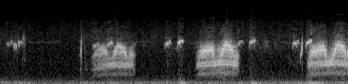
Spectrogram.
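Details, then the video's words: Morning and evening quail call for luring birds: three harsh, broad rasping notes spaced about a second apart, each led by quick high twittering pips. "The best sound of quails in the morning and evening , bater ki awaaz,batair ki awaz,Bedananing ovozi"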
